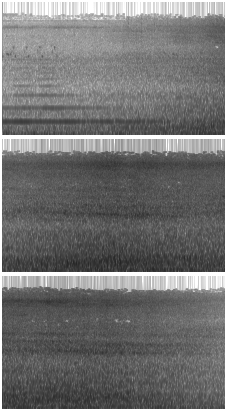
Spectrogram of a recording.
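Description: Electric multiple-unit commuter train passing on a rail viaduct: rolling wheel-on-rail noise swells to a peak as it goes by, then fades away. A steady pitched tone sounds for the first second and a half.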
